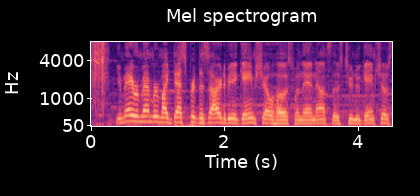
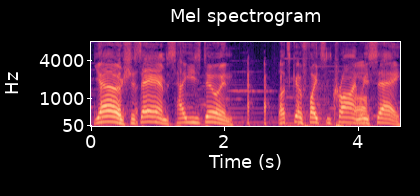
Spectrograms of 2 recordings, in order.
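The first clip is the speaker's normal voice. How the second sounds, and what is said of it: Hard Philadelphia accent, tiger character. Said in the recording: “I want to do the tiger with a real hard Philadelphia accent. ... That'd be an ugly voice to hear for a while.”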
